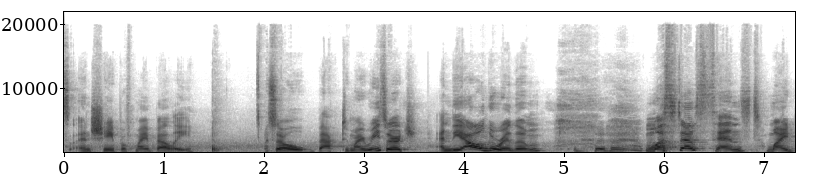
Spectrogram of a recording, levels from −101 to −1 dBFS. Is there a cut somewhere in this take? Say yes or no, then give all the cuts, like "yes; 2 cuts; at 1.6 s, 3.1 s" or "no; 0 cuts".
no; 0 cuts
